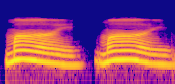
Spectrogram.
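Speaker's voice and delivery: 'mãe' drawn out on the nasal vowel; stressed vowel. Shown as a demonstration. Teacher showing class the stressed sound, long 'mãe'. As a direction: hold the vowel of 'Mãe', then let fall. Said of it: "is stressed".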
